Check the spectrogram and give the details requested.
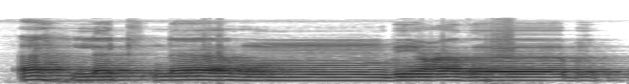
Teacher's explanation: ശേഷം ബ വന്നതുകൊണ്ട് ഇഖ്ഫ ഷഫവി നൽകി, അഥവാ മീമിനെ അവ്യക്തമാക്കി മണിച്ചുകൊണ്ട് ഉച്ചരിക്കേണ്ടതാണ്.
